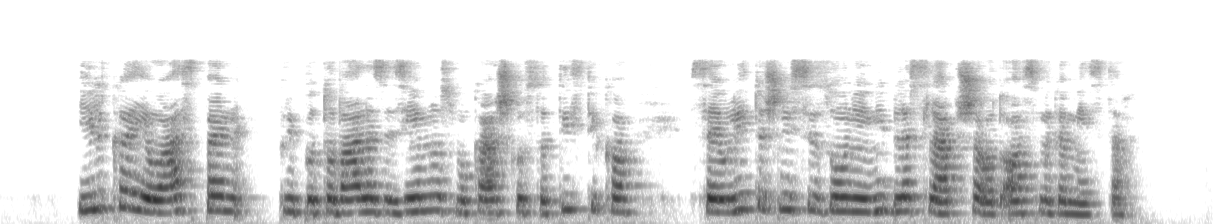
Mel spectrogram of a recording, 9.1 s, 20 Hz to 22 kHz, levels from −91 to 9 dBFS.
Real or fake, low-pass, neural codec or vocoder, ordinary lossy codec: real; 7.2 kHz; none; none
